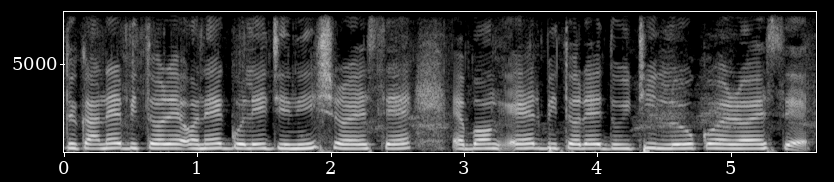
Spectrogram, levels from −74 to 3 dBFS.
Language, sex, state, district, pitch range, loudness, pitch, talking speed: Bengali, female, Assam, Hailakandi, 245-260 Hz, -12 LUFS, 250 Hz, 115 wpm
